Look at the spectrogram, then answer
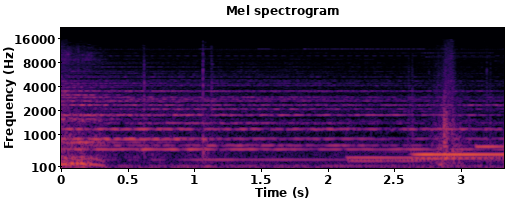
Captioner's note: sighs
